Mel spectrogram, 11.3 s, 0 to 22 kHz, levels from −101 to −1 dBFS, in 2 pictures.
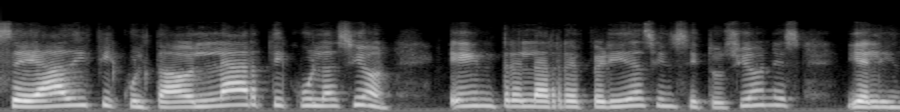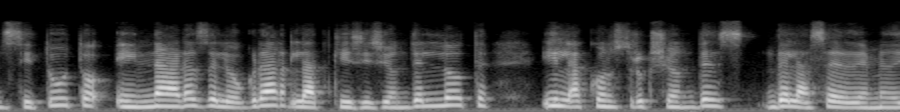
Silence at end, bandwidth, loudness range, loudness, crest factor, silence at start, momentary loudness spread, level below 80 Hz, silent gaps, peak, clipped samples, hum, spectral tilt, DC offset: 0 s; 9.2 kHz; 2 LU; -23 LUFS; 16 dB; 0 s; 9 LU; -58 dBFS; none; -6 dBFS; under 0.1%; none; -6.5 dB/octave; under 0.1%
